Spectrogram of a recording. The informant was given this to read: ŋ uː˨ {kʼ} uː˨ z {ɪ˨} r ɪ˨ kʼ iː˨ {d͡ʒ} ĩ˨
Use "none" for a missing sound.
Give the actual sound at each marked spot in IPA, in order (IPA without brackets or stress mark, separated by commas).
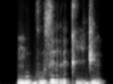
ɡ, ɪ˦, d͡ʒ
